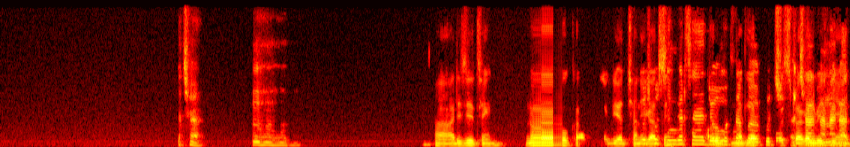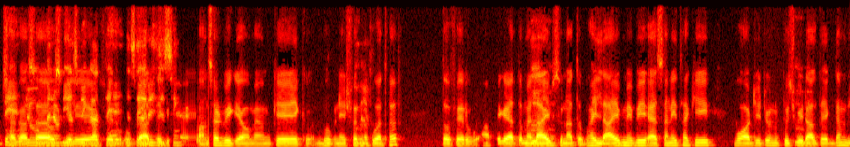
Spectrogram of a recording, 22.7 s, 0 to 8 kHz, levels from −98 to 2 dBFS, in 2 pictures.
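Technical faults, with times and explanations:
7.09–7.50 s and 13.71–14.11 s, robotic sound from repeated short buffers: the speech becomes a rigid, metallic 66.8 Hz buzz, likely from a roughly 15 ms chunk looping while incoming audio is skipped.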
